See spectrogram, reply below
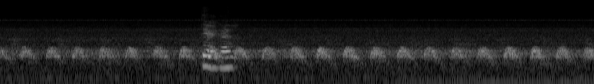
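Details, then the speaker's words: Pocket fetal Doppler (Sonoline B) with aloe vera gel on the probe, on the pregnant mother's left side: galloping fetal heartbeat, with the slower maternal heartbeat also heard. "and what you're looking for is like a galloping sound that's my heartbeat right there it's slower"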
